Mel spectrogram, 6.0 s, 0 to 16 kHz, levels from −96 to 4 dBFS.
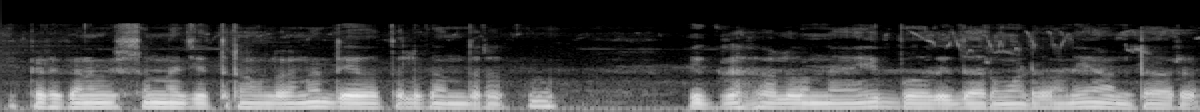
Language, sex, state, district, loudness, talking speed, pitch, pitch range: Telugu, male, Andhra Pradesh, Sri Satya Sai, -16 LUFS, 90 wpm, 105 Hz, 100-110 Hz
